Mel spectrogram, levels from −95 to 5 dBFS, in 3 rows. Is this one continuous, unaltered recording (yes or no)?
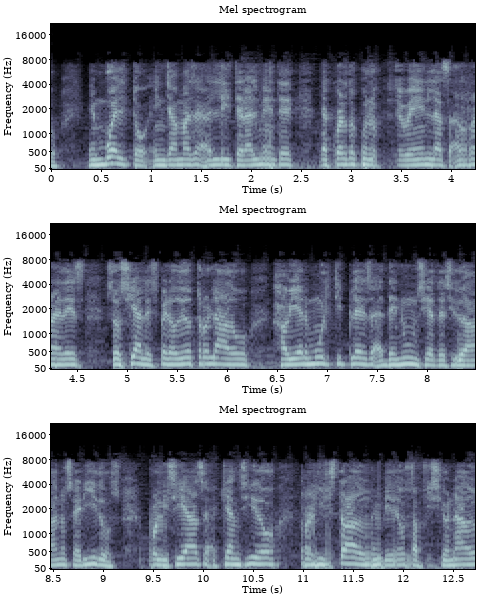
yes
